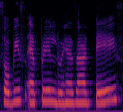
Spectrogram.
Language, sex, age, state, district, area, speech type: Assamese, female, 18-30, Assam, Dhemaji, rural, spontaneous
